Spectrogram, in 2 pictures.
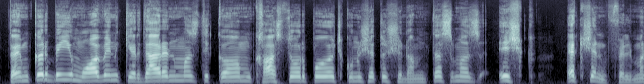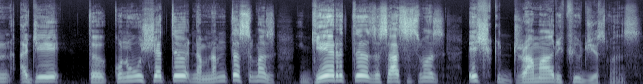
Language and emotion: Kashmiri, neutral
